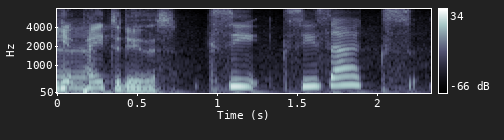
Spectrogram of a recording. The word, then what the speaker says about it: Xyza: Xiza, Spell it. XYZA. XYZA. Oh, fair enough. That is Shisa, actually. Xiza. Caesar. It depends on how they use their X.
